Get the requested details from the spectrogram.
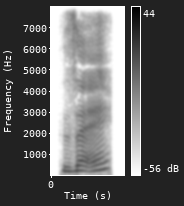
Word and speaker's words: Rẽ: Rẽ. Rẽ. Rẽ. – This is pronounced with a high rising, broken tone.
